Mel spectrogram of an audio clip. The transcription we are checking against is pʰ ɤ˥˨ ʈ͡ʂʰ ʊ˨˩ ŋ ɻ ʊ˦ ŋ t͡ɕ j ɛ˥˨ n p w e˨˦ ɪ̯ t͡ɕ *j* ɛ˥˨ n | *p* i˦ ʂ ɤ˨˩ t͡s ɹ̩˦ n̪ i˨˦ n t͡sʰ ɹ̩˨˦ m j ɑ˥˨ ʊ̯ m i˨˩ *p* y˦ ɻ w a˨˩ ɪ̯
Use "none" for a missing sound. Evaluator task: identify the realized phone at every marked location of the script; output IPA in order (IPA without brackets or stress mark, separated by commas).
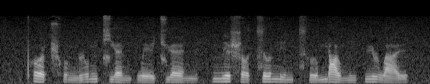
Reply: ɥ, m, p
